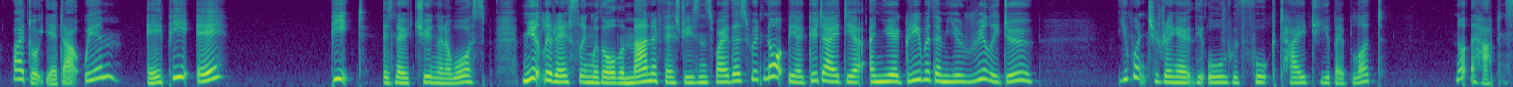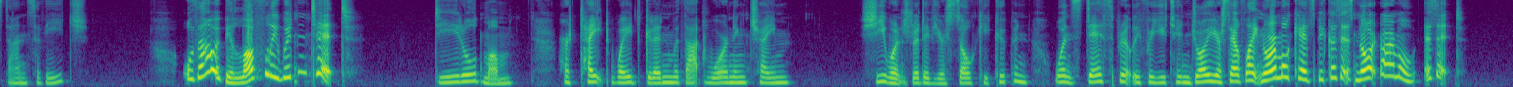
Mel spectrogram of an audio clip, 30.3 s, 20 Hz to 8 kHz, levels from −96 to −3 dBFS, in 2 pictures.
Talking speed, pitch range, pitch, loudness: 195 wpm, 185-255 Hz, 210 Hz, -20 LUFS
